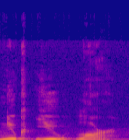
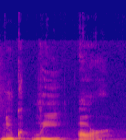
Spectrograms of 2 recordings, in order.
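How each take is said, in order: First: The middle sounds like 'cue', adding a 'you'. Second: The middle sounds like 'clee', with no 'you'. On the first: The speaker calls it wrong. "not nuke-you-lar" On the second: The speaker calls it right. "It's nuclear"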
